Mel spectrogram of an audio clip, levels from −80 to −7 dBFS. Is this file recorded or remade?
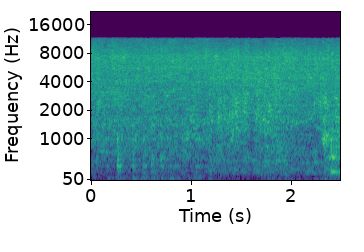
recorded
